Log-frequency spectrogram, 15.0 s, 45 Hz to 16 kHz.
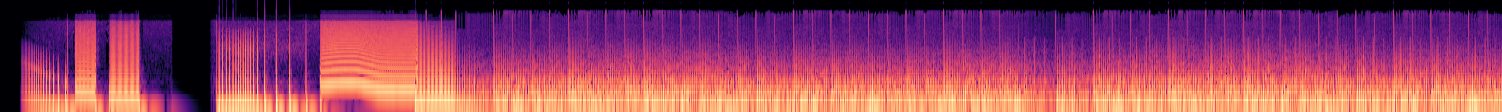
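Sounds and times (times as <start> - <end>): electronic remix music: 3.2 - 15.0.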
